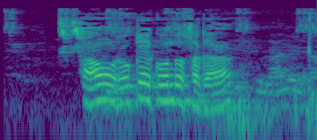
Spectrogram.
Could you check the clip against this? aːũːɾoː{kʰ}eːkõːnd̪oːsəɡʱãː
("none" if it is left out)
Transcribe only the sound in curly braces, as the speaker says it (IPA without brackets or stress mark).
k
